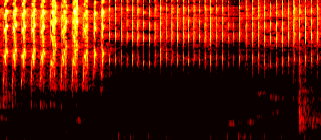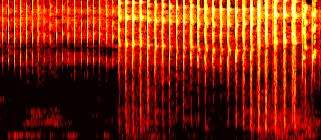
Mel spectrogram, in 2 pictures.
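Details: Cobalt lovebird, a happy pet bird, chirping in rapid high repeated notes that soften midway, then grow louder and denser near the end, with light handling noises in the room.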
